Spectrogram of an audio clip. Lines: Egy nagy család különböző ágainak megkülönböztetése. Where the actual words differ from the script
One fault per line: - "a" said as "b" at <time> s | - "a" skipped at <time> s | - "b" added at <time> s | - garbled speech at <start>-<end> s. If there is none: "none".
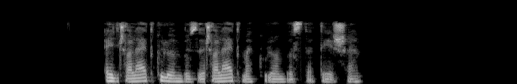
- "nagy" skipped at 1.2 s
- "ágainak" said as "család" at 2.0 s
